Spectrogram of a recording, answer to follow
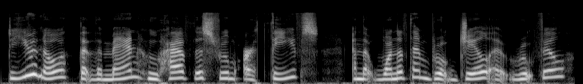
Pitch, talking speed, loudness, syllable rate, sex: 275 Hz, 215 wpm, -16 LUFS, 5.4 syllables/s, female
